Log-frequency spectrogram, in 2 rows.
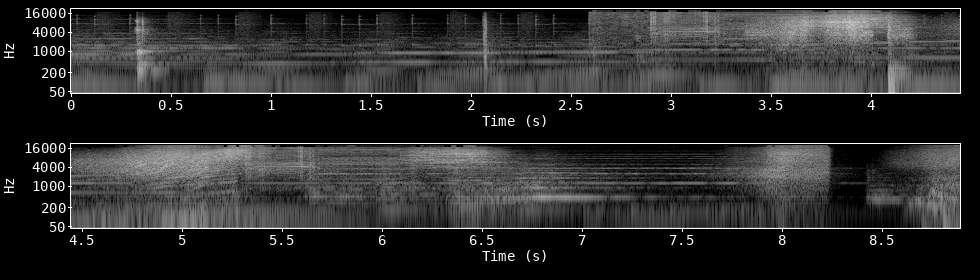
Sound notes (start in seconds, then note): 3.2 suction hissing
